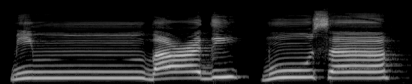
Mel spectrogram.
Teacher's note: یہاں پر اقلاب ہوگا یعنی تبدیلی ہوگی. ہم پچھلے میم کو اگلے میم کے ساتھ ملا کر پڑھیں گے اور یہاں پر غنہ بھی ہوگا.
